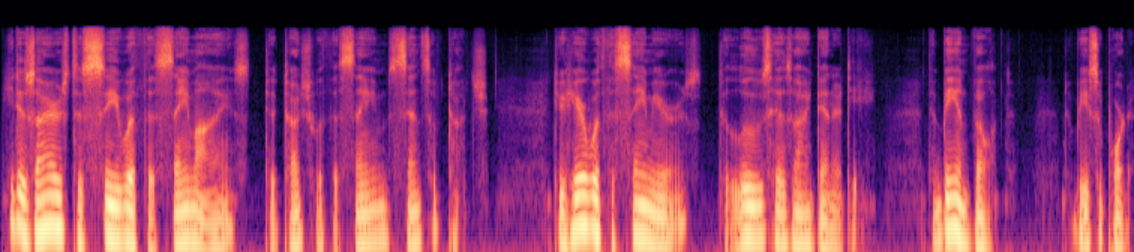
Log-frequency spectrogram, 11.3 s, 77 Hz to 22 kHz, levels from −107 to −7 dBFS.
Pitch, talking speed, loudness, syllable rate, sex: 100 Hz, 170 wpm, -18 LUFS, 4.6 syllables/s, male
